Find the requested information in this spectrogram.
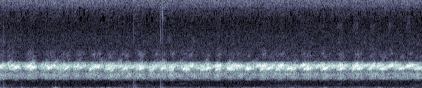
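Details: A crowded night chorus of frogs gives an unbroken, buzzy, pulsing wall of croaks from many animals at once, steady in loudness throughout, with only faint ticks in the background.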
